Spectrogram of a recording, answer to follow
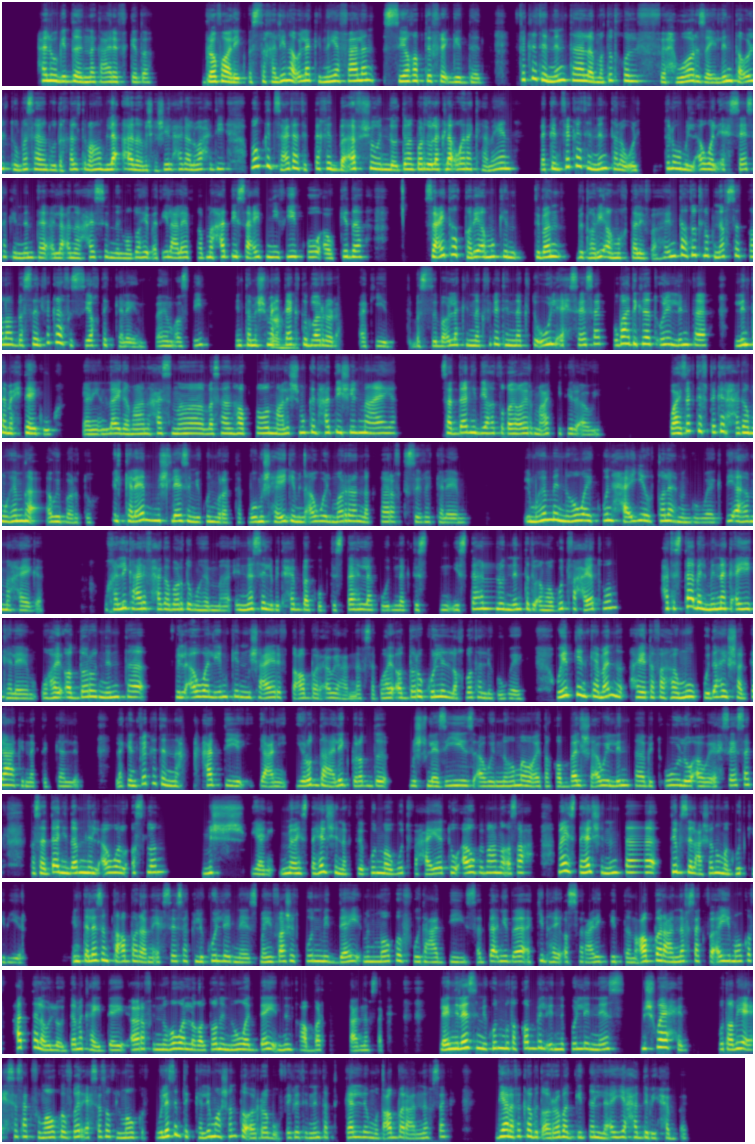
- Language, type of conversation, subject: Arabic, advice, إزاي أعبّر عن نفسي بصراحة من غير ما أخسر قبول الناس؟
- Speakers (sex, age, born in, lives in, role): female, 20-24, Egypt, Egypt, advisor; male, 25-29, Egypt, Egypt, user
- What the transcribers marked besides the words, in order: tapping; tsk; unintelligible speech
